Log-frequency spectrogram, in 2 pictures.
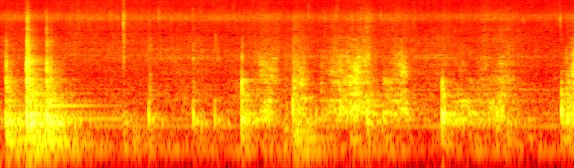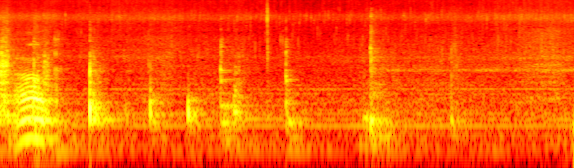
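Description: Wooden spatula stirring and scraping a thick tomato paste, paprika, onion and garlic base as it fries in oil in a nonstick pot, with a soft sizzle and irregular scrapes against the pot. The tomato paste is being briefly fried to take off its sourness.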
